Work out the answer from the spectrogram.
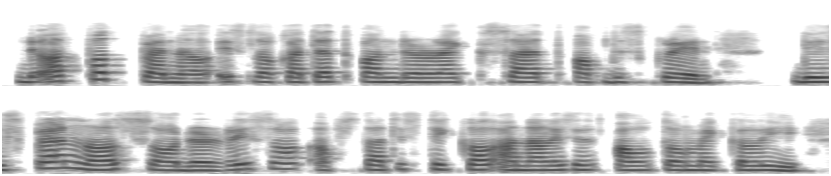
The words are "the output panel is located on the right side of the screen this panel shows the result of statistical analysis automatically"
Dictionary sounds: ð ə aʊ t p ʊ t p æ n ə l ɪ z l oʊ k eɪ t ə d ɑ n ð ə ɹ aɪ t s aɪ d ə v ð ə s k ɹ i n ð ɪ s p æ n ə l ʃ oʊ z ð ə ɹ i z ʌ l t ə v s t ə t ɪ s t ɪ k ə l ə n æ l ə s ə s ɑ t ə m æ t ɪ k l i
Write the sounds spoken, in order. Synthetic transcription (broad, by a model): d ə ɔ t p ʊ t p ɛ n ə l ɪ s l oʊ k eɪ t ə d ɑ n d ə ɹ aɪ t s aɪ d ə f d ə s k ɹ i n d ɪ s p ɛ n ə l s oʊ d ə ɹ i s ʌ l t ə f s t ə t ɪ s t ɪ k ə l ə n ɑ l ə s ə s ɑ t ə m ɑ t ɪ l i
